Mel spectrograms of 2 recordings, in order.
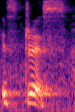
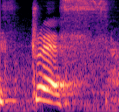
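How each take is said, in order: First: Said in the usual way. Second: stress with a long stretched vowel and ending; drawn-out stress. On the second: Shown as a demonstration. Teacher demonstrating stress to a class, word drawn out. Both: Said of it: "जैसे मैं कहूँगी".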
